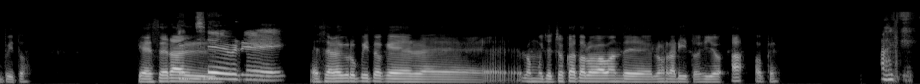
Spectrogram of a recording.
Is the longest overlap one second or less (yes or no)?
yes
